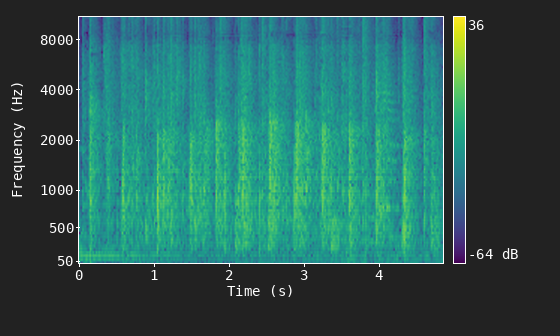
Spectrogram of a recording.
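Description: A church congregation claps in a steady rhythm, about two claps per second, loud and close, with no talking over it, acclaiming Jesus during an evangelical sermon.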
